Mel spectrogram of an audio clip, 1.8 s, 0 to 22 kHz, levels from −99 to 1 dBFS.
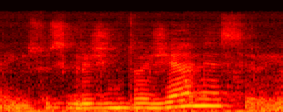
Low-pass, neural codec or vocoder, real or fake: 14.4 kHz; vocoder, 44.1 kHz, 128 mel bands, Pupu-Vocoder; fake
